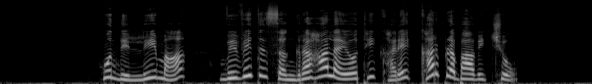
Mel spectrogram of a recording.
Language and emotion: Gujarati, surprised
